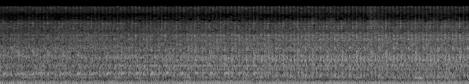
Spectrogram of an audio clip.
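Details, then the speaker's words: Opel Insignia 1.6 diesel 136 hp at about 154,000 km, idling after timing chain replacement and diesel engine cleaning: steady even idle with no knocking or chain rattle, engine healthy. "Aracımızın otoban testine çıkacağız aracımızı sesi on numara bu şekilde yaptık dizel motor temizliğini yaptık orijinal şeklinde toparladık"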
